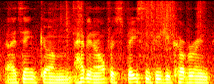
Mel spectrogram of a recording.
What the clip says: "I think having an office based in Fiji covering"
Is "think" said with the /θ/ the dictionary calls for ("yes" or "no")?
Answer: yes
